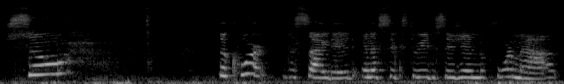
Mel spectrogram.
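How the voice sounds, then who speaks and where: A woman's voice: very high-pitched, expressive, slow, slight background noise, rough recording. A young woman giving a class presentation, talking casually and chattily with fillers and the odd laugh. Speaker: student presenter.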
